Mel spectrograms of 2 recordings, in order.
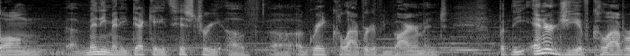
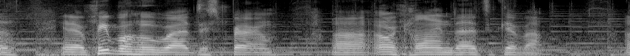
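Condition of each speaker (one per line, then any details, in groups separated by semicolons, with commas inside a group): No condition
ALS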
